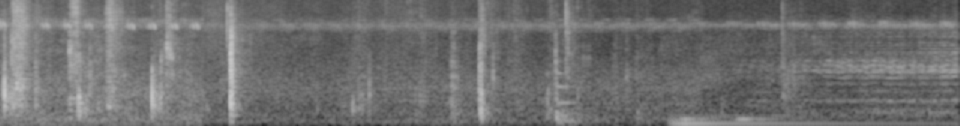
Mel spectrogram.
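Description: Footsteps scuffing and clicking on a hard path, irregular steps over about the first four seconds, with crickets chirping steadily in the background. About four and a half seconds in, a low droning music cue comes in with held tones.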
